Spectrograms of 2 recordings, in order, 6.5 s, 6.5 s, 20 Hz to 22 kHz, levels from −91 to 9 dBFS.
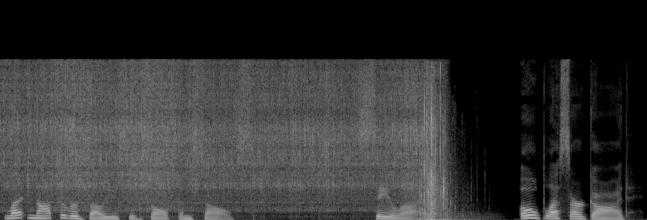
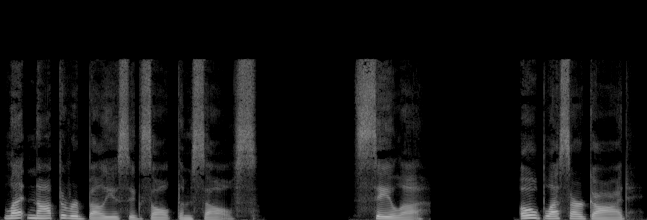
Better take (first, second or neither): second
